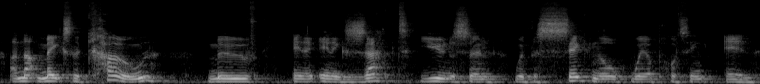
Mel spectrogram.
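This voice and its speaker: This man's voice is mid-range and slightly mellow as he teaches a hands-on science demonstration informally, explaining as he goes. Short questions regularly confirm his audience is keeping up. The setting is an echoey indoor room, and faint noise sits in the background.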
